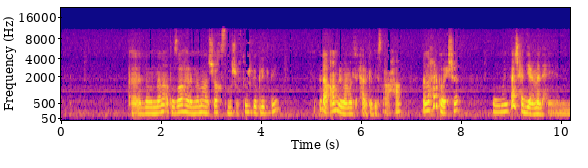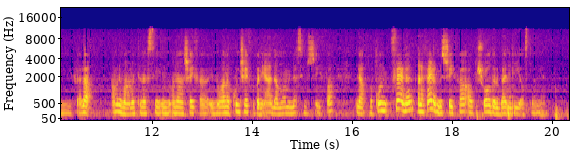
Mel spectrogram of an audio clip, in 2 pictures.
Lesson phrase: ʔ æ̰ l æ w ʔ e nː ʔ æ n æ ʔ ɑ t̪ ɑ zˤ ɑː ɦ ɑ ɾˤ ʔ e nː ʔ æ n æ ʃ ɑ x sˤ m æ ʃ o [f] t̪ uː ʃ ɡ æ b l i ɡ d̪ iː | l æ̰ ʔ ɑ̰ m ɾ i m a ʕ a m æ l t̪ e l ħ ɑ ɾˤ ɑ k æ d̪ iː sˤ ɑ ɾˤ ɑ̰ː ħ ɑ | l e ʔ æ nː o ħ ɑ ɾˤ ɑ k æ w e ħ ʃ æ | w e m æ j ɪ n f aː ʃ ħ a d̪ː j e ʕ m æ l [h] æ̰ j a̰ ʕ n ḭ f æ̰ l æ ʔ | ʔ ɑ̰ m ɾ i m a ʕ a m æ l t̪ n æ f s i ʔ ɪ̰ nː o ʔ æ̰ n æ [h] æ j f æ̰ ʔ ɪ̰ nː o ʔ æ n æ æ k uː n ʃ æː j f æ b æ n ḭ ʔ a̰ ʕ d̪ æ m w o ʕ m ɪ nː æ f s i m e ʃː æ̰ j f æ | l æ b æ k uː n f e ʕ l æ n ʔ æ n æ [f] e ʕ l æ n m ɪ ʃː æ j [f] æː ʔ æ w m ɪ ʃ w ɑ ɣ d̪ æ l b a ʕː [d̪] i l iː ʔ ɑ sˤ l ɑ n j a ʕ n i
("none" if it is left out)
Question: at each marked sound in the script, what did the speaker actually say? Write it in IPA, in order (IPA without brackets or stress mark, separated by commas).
f, h, ʃ, f, f, d̪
